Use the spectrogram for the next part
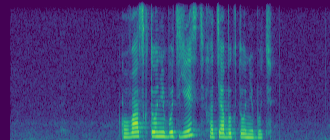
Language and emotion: Russian, neutral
